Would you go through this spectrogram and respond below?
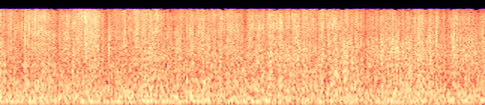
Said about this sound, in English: I'm driving into a pretty big thunderstorm, so I might have to start shouting into the mic over the rain.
